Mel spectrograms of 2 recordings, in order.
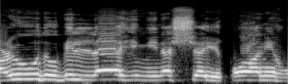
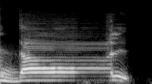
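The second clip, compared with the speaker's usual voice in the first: the word "daal" stretched out long. Pronunciation lesson on the letter dal: drawn-out daal. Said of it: "इसको थोड़ा खींच कर कहेंगे, ऐसा कहेंगे".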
